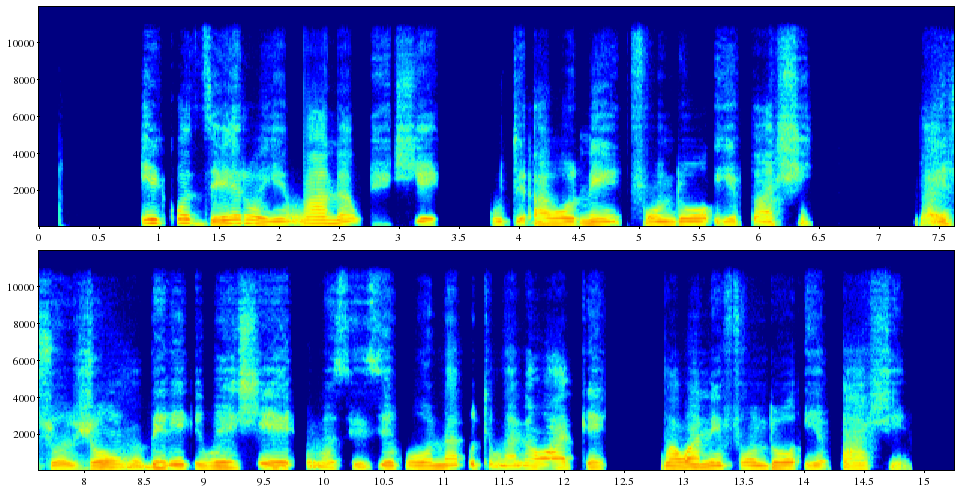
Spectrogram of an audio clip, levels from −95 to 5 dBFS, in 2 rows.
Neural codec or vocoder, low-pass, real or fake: codec, 44.1 kHz, 2.6 kbps, DAC; 10.8 kHz; fake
